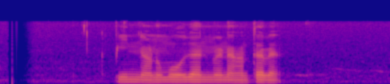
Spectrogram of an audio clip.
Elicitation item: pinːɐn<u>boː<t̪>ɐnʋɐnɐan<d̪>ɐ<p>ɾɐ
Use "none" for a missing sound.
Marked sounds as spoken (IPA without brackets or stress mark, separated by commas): u, d̪, t̪, none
